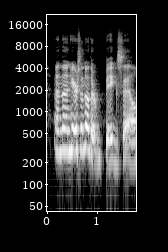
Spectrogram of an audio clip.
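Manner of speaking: dry, ironic tone. Calling a four-dollar sale a big sale: sarcastic. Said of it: "I'm being sarcastic".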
